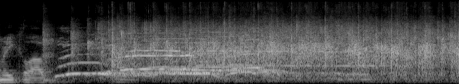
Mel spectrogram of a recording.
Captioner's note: audience cheering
